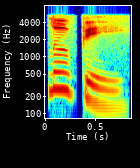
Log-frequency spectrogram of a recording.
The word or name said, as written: loopy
